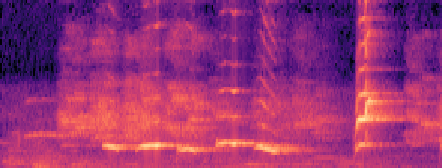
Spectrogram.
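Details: Greater green leafbird from Palembang in a tutor recording with Asian brown flycatcher imitation, giving a smooth warbled whistle phrase that rises and falls, then one abrupt sharp high chip.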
